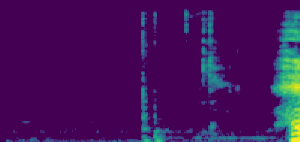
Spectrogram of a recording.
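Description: A few soft computer mouse clicks about a second in, in an otherwise quiet room.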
